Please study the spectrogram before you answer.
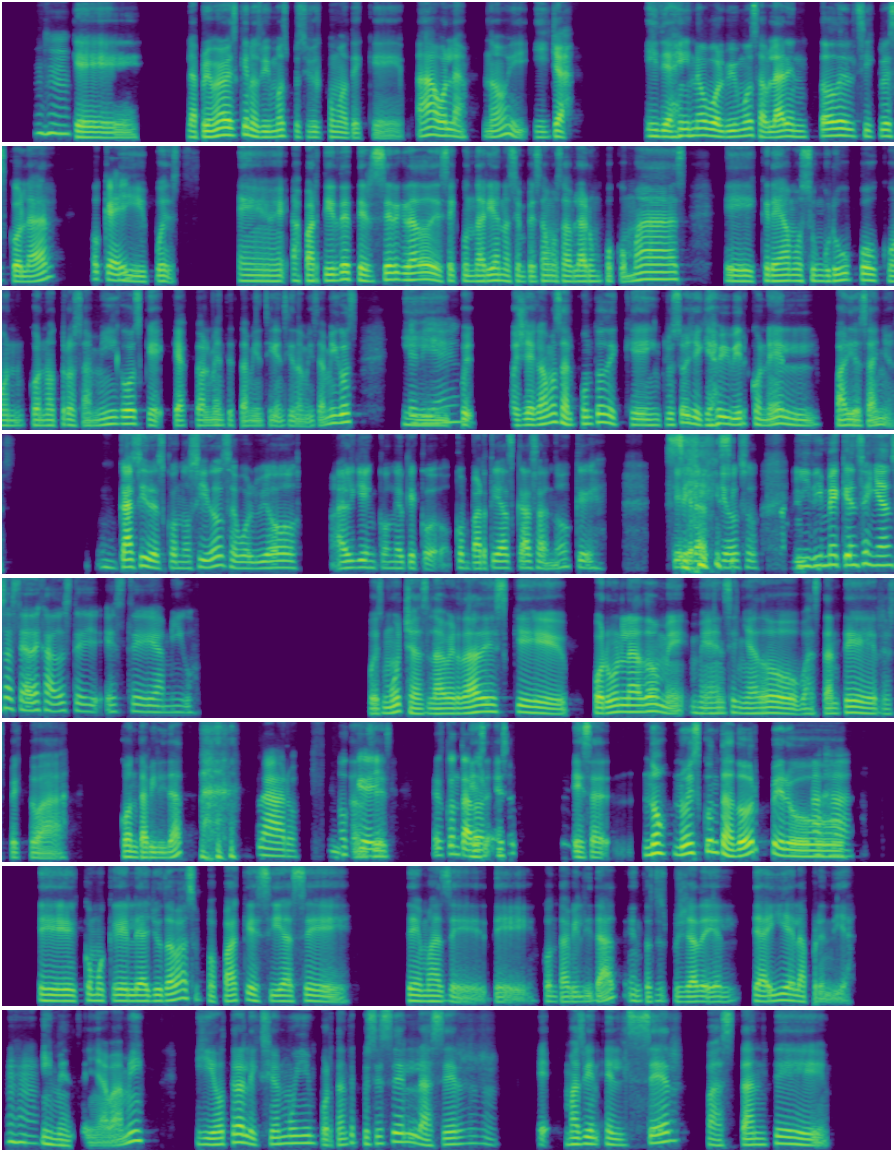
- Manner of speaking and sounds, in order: laughing while speaking: "de ahí"; laughing while speaking: "Sí, sí"; chuckle; other background noise
- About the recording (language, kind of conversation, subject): Spanish, podcast, ¿Qué pequeño gesto tuvo consecuencias enormes en tu vida?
